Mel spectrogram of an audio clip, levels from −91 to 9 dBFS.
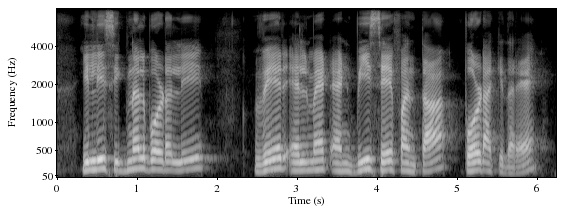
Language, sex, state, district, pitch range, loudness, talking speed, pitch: Kannada, male, Karnataka, Bangalore, 140-165 Hz, -16 LUFS, 115 wpm, 150 Hz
